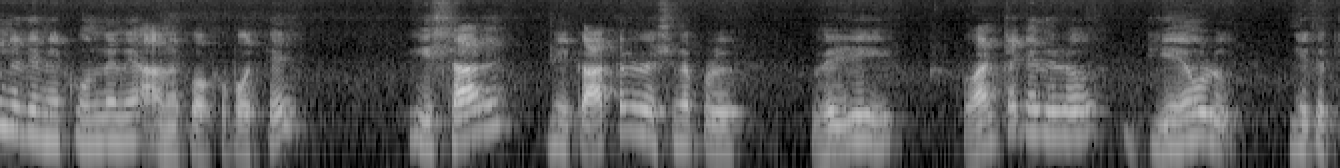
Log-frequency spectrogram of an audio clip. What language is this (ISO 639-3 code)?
tel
